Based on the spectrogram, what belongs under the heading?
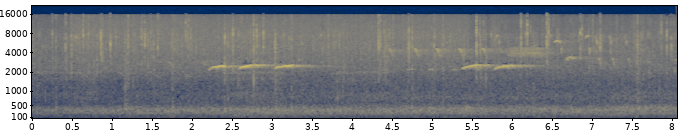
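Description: Wild birds calling in the early morning: a quick run of three short chirps about two seconds in and two more around five and a half seconds, over a steady low background rumble.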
